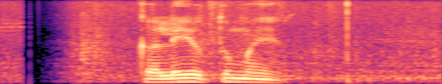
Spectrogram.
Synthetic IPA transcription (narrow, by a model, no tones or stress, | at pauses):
kɐlejot̪ːumɐjɐ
